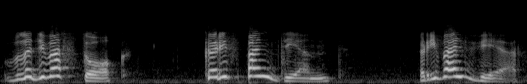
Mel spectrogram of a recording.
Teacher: Now for unstressed O and A. These are thrown away, pronounced very casually and quickly, as in Vladivostok, correspondent, revolver.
